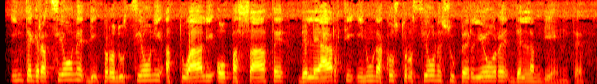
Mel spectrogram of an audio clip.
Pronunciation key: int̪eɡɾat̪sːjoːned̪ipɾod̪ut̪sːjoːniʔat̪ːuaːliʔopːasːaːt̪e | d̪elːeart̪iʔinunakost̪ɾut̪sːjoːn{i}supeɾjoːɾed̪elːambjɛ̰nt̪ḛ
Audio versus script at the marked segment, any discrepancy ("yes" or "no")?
yes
